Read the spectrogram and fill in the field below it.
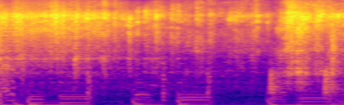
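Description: Cut green chillies and curry leaves fry in hot oil for a chutney, a loud, steady sizzle broken by repeated low thumps and stirring bursts, with no voice.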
